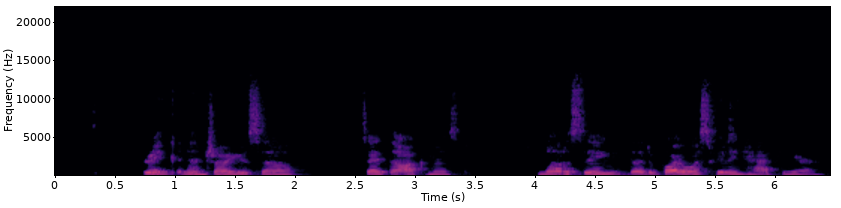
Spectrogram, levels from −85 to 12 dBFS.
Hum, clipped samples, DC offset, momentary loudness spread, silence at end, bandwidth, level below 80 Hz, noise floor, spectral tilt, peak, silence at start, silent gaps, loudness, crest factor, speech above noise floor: none; under 0.1%; under 0.1%; 13 LU; 0.1 s; 13 kHz; -88 dBFS; under -90 dBFS; -5.5 dB/octave; -24 dBFS; 0.75 s; none; -42 LUFS; 20 dB; over 48 dB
